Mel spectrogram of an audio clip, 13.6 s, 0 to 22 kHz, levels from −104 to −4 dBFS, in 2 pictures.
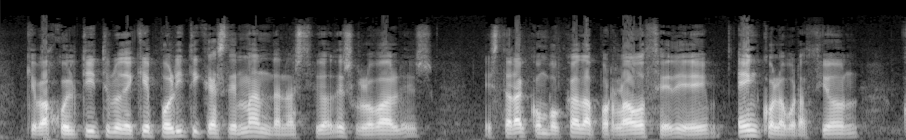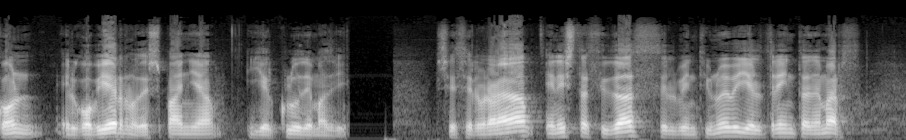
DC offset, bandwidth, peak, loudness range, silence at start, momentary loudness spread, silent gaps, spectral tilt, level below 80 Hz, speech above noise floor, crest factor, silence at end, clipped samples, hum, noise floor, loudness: under 0.1%; 12 kHz; 0 dBFS; 2 LU; 0.2 s; 10 LU; none; -5 dB/octave; -62 dBFS; 36 dB; 18 dB; 0.45 s; under 0.1%; none; -54 dBFS; -18 LUFS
